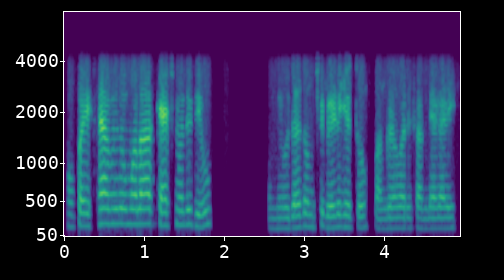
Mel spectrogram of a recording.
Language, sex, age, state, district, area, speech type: Marathi, male, 18-30, Maharashtra, Kolhapur, urban, conversation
